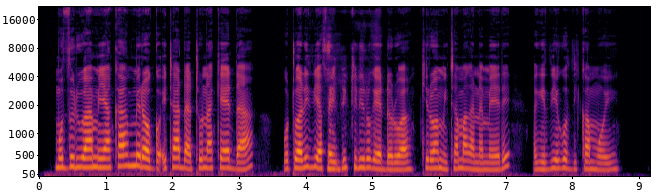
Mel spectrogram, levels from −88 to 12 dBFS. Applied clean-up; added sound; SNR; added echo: neural mask model Resemble Enhance denoiser.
